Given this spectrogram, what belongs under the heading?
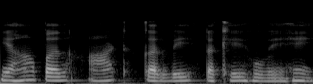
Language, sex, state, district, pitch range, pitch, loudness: Hindi, female, Bihar, East Champaran, 165-180 Hz, 170 Hz, -32 LUFS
